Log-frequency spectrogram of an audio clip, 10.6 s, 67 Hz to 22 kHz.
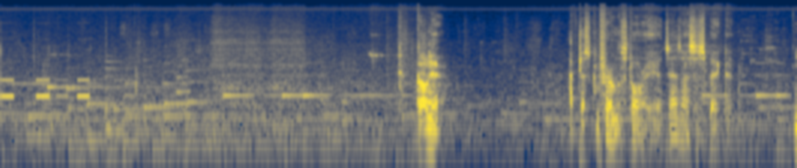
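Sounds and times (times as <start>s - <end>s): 
mobile phone keypad tones as a man dials a number: 0.0s - 1.3s
speech: 5.6s - 6.0s, 7.7s - 9.9s.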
